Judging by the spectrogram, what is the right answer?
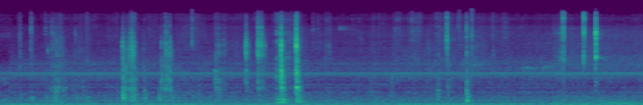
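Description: Hand tools and fasteners clicking and clinking against metal in a car's engine bay while engine ground cables are unbolted. The strikes are short and scattered, the loudest two close together about four seconds in, over a steady low hum.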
